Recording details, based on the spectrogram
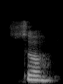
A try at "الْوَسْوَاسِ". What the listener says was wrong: نہیں, اور سین آپ نے ابھی بھی کلیئر نہیں پڑھا. وسواسل. ٹھیک ہے, یہ آپ کا ہے کہ لام کو جما کے پڑھنا ہے, سین کو جما کے سمجھے پڑھنا ہے.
